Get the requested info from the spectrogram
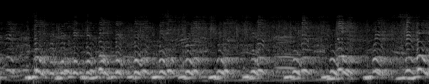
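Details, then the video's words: Several gibbons singing together at the Zoo de Doué la Fontaine, 2010, producing a dense, overlapping chorus of rapid bubbling hoots and short swooping notes with no pause. "Le chant des Gibbons, singing Gibbons"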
